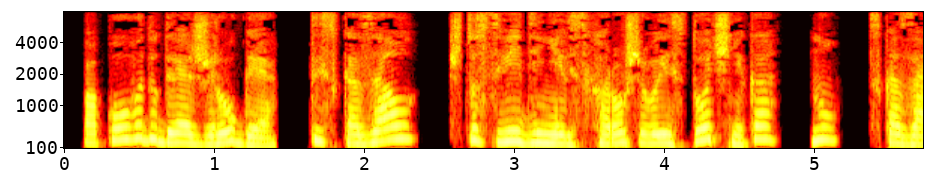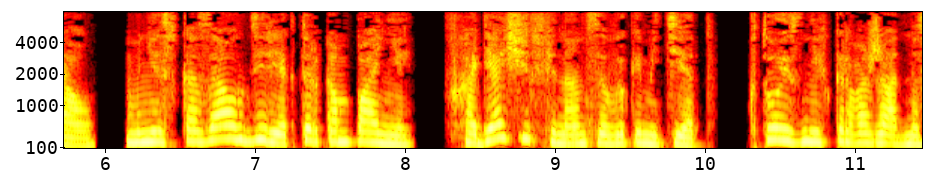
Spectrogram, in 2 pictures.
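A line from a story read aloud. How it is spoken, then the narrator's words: Plain. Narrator (Russian): спросил брокер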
